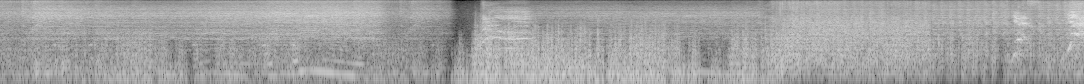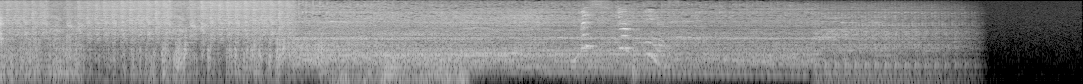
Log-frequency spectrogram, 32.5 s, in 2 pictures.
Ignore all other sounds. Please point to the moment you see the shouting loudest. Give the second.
16 s.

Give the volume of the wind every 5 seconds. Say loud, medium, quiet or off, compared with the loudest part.
medium, loud, loud, medium, medium, off, off.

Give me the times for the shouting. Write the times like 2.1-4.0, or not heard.
7.2-8.0, 15.2-16.6, 24.9-26.4.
